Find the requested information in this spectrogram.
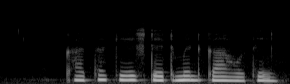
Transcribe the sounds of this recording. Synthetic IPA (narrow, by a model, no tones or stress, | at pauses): kʰaːt̪ʰakesʈeːʈmẽɳʈkaɦoːt̪ʰeː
